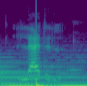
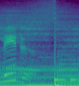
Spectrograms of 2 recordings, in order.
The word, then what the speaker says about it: ladle: it is often incorrectly pronounced as ladder please remember L a would be pronounced as delay and not lair so the correct pronunciation of the word is later colander is a bowl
